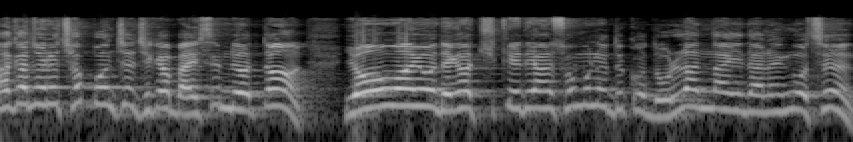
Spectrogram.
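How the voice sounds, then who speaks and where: This man's voice sits at an extremely high pitch. His pitch varies in an ordinary way. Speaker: pastor. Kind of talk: sermon. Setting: church.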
